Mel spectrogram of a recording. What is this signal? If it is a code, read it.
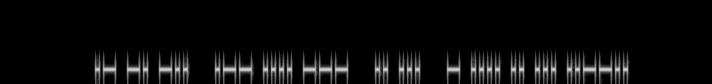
Morse code, heard as a keyed tone, about 30 wpm, 700 Hz. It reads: AND WHO IS THIS?
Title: Sentences from Top 100 Words 30wpm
